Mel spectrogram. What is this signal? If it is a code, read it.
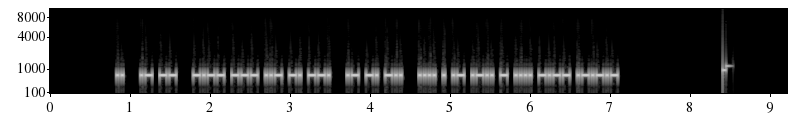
Morse code, heard as a keyed tone, about 40 wpm, 700 Hz. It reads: I AM YOUNG AND HEALTHY.
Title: Sentences from Top 1000 Words - Review Part 5 - 40wpm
